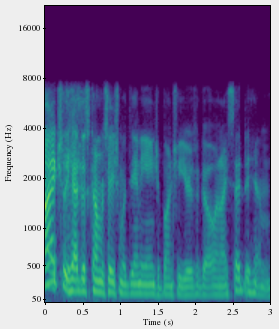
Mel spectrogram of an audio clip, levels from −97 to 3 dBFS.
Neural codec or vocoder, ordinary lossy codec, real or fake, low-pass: none; Opus, 16 kbps; real; 7.2 kHz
